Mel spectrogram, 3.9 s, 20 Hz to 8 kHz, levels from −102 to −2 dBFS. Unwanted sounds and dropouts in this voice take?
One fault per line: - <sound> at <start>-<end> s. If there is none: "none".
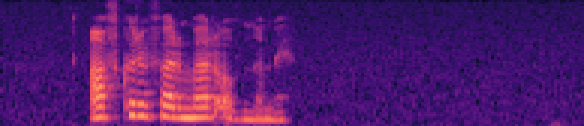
none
